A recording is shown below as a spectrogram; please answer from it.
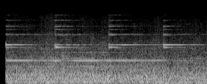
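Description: A Norfolk Southern freight train with a diesel locomotive rolling slowly past. There is a steady low rumble and a thin, steady high-pitched squeal over it that dips about every half second.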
